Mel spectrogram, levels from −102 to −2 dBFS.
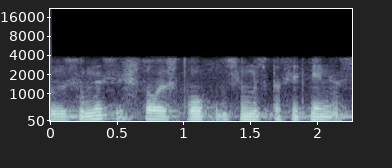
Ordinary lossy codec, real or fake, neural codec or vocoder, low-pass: Opus, 24 kbps; fake; codec, 44.1 kHz, 1.7 kbps, Pupu-Codec; 3.6 kHz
